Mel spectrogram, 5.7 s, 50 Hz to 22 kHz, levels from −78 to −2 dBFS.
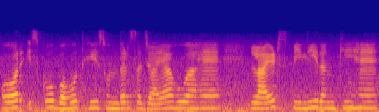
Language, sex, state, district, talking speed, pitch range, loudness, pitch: Hindi, female, Punjab, Fazilka, 135 wpm, 195-220 Hz, -18 LUFS, 210 Hz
